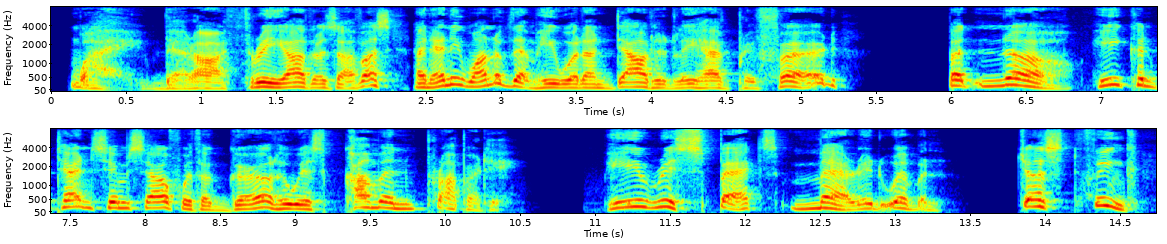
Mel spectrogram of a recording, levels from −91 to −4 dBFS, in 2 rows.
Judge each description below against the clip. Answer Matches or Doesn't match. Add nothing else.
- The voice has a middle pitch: Matches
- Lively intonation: Matches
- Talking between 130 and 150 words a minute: Matches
